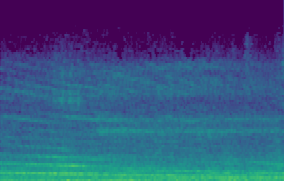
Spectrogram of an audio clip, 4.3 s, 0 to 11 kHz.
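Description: GVB S1/S2 light-rail train's electric traction drive whining with a steady fall in pitch as the train slows past the platform, over the low rumble of its running gear.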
